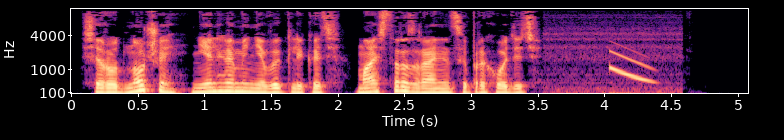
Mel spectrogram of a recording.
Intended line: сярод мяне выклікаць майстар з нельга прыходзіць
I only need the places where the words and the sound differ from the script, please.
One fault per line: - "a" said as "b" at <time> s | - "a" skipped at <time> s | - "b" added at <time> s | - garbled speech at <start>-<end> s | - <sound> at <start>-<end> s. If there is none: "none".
- "ночы нельга" added at 0.5 s
- "нельга" said as "раніцы" at 2.7 s
- chirp at 4.0-4.4 s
